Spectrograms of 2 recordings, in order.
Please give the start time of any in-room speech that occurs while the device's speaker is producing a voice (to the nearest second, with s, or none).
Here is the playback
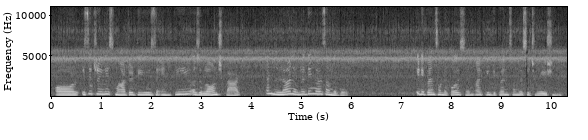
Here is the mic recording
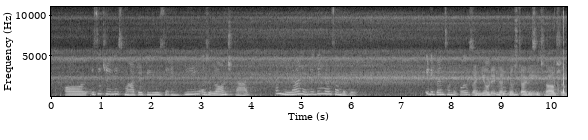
8 s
